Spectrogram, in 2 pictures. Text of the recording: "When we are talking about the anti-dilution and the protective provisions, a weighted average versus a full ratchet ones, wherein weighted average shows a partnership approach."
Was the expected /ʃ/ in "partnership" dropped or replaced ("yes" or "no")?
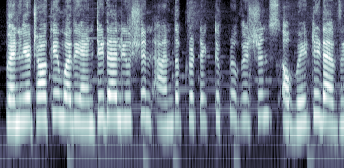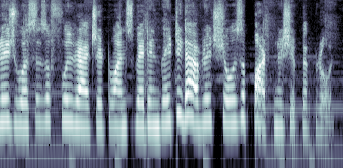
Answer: no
